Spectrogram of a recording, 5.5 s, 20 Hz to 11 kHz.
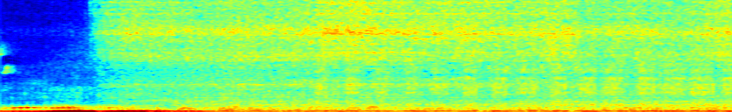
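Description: A wire wheel spins against the bolt heads of a Suzuki LS650 Savage motorcycle carburetor, making a steady, loud, close-up whirring grind that runs continuously after a brief start.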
